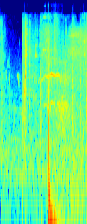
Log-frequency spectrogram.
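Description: Horse in Red Dead Online, walking in the town of Valentine, with a single near whinny rising out of a faint clip-clop of hooves; no talk.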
